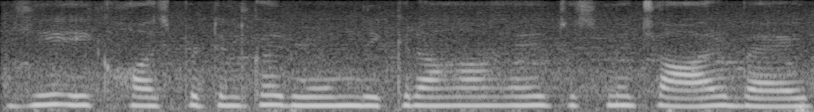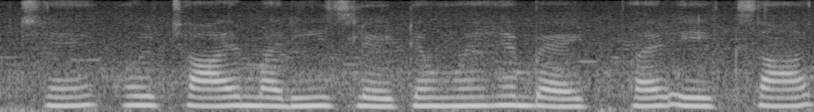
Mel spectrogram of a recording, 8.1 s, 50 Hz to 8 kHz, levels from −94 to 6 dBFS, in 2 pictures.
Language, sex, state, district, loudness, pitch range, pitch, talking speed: Hindi, female, Bihar, Darbhanga, -20 LUFS, 220-235 Hz, 230 Hz, 160 wpm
